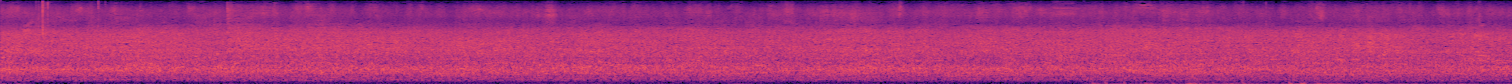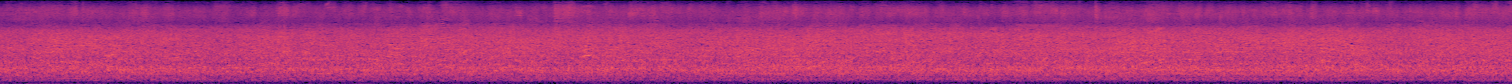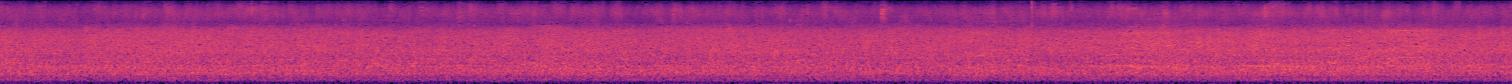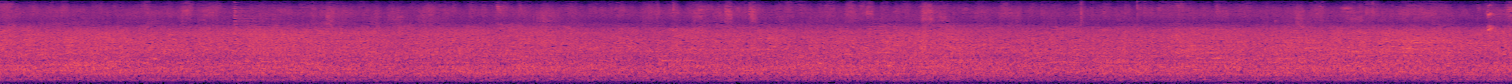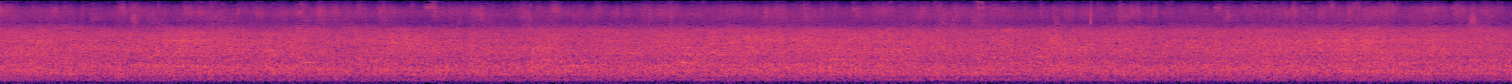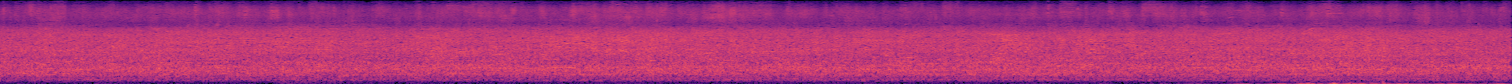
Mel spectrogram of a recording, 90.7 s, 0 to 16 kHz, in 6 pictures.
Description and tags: Large crowd from above stereo
A clean raw stereo recording of about a thousand people chatting with each other. No distinct dialogue. Recorded in stereo on an H4n. The microphone was positioned about 20 feet above and to the side of the crowd. Recorded in a big space with huge ceilings--would be suitable for a theatre, auditorium, rally, sports game, etc., but an experienced editor might be able to make this into an outdoor scene as well. There might be minimal handling noise.
ambiance, ambience, auditorium, Crowd, field-recording, hall, indoor, indoors, inside, people, stereo, talking, theatre, voices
